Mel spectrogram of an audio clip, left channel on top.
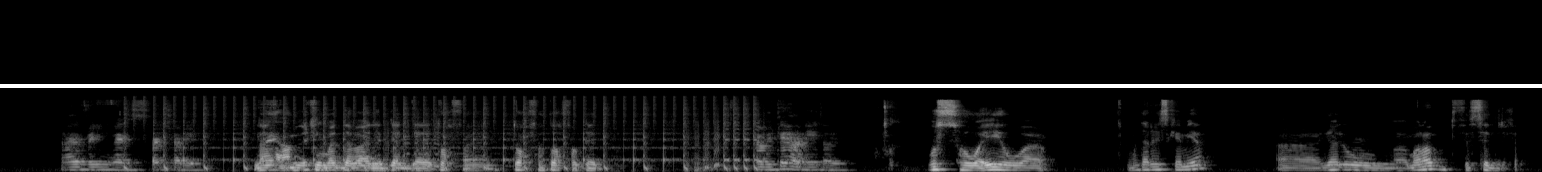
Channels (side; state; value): left; silent; 56 dB below the other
